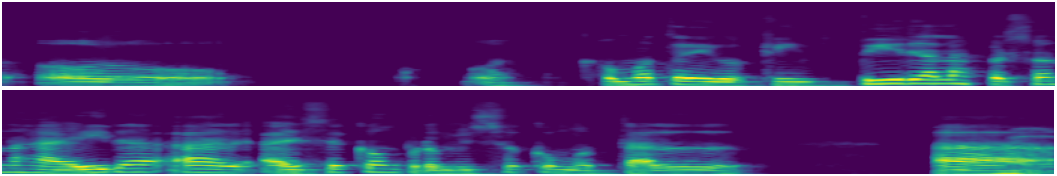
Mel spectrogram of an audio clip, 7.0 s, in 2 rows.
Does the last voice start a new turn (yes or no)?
yes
